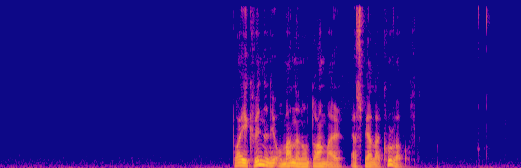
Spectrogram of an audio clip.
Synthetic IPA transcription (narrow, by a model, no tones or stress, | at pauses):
b̪̥aːjəkʰʋɪnɪnɪʔɔmanːənʊnd̪ɑːmaɹɛːspɛːlakʰʊɹvabɔl̥t̪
